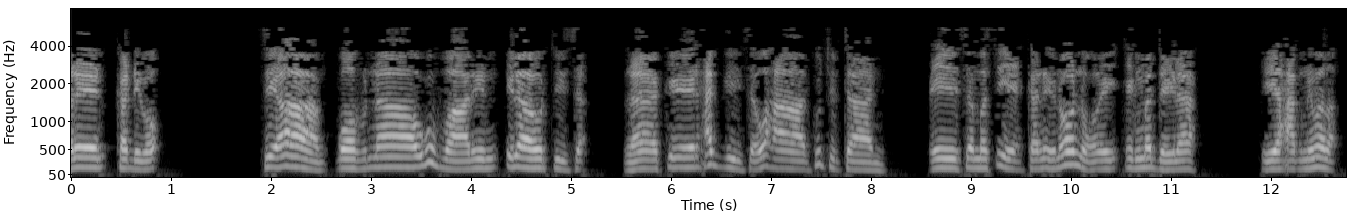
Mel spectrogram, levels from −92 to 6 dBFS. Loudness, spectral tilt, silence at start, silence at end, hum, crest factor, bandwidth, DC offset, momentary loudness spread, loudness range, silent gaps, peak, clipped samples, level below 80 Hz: -27 LUFS; -9.5 dB/octave; 0 s; 0.1 s; none; 18 dB; 5.8 kHz; under 0.1%; 12 LU; 5 LU; 1.37-1.86 s, 11.67-11.86 s; -10 dBFS; under 0.1%; -72 dBFS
